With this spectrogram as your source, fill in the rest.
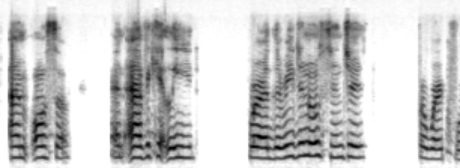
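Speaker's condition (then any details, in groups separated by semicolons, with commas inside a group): Cerebral palsy; cerebral palsy, uses wheelchair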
